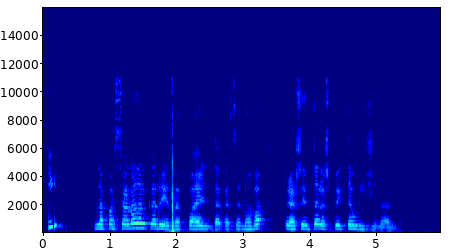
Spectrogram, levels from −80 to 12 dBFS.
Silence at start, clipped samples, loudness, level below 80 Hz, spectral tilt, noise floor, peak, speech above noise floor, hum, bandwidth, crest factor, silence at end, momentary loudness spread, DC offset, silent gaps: 0.05 s; under 0.1%; -48 LUFS; -70 dBFS; -4 dB/octave; -74 dBFS; -24 dBFS; 26 dB; none; 11.5 kHz; 26 dB; 0.6 s; 11 LU; under 0.1%; none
